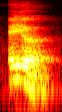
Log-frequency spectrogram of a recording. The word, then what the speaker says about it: heir: Next, this is ayer.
